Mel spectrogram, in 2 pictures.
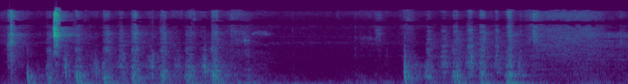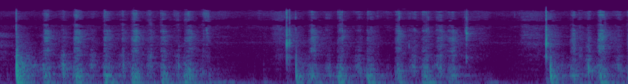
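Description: A metal coin-style scratcher scraping the coating off a scratch-off lottery ticket in quick back-and-forth strokes, in four bursts with short pauses between them, the third starting the loudest.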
